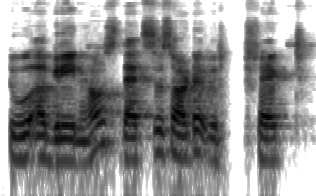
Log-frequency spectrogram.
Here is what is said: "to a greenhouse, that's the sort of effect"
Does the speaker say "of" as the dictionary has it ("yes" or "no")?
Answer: yes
